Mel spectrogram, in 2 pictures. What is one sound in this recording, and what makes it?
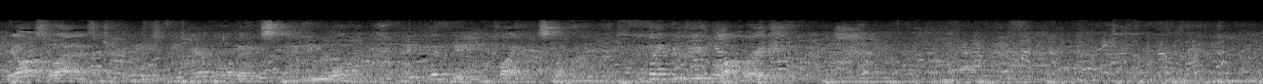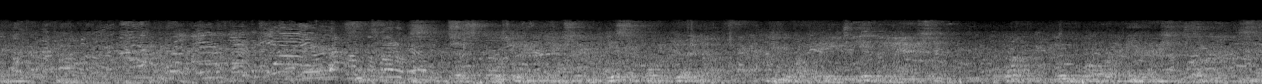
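A crowd chatters and calls out nearby in a large echoing space.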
